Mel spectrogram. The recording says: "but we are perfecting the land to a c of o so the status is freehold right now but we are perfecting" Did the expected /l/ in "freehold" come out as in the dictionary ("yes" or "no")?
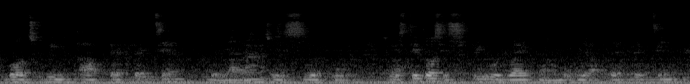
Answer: no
